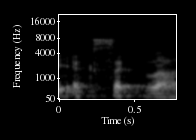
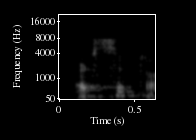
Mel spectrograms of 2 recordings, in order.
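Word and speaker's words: et cetera: तो एड ऑन करने के लिए हम एटसेट्रा जोड़ते हैं, तो this will not बी एक्सेट्रा, this is एटसेट्रा होता है.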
